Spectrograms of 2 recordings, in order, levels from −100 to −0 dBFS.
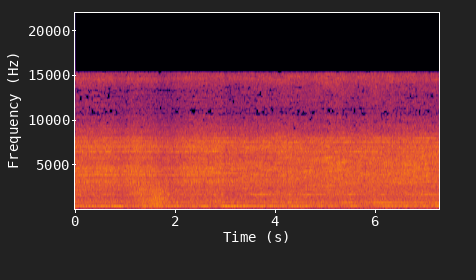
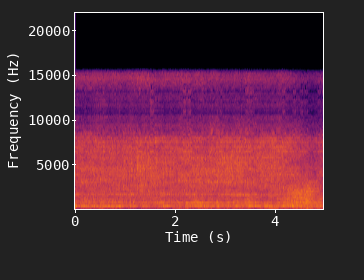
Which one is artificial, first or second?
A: second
